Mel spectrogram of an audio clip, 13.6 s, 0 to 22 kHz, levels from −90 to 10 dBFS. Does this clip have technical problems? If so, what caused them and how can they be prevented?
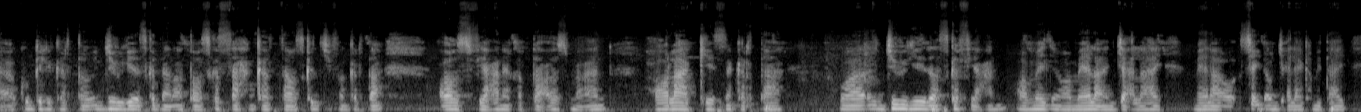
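Yes. From 11.4 s to the end at 13.62 s the speech suddenly rushes forward at about 1.35 times its earlier pace while the pitch stays put: a time-stretched section. The likely cause is software squeezing that stretch to fit a set length, keeping the pitch by dropping short slices of audio. Prevent it by editing or re-recording content to fit the slot instead of forcing it with time compression.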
